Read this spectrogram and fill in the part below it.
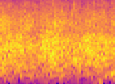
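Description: Brief burst of applause from a church congregation during a worship service, a dense, faint wash of clapping with no talk.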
